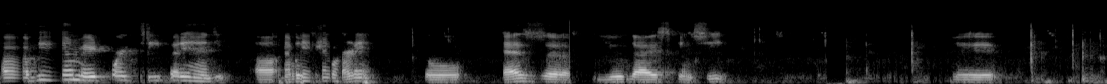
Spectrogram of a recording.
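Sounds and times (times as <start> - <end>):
man's hesitant voice: 0.0 - 3.7, 4.3 - 7.2, 9.6 - 10.0.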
